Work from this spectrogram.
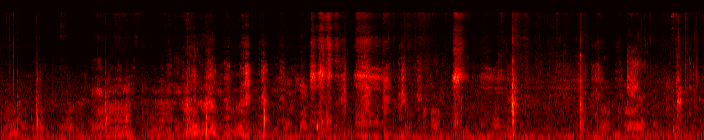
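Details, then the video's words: A puppy gives a string of short, sharp barks and yelps scattered across the recording, mixed with human voices and handling noises close by. "Dog 🐶 puppy-cute Barking nidiyan dog 🐕"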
